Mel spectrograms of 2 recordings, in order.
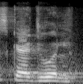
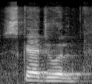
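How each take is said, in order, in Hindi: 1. यह 'sk' से शुरू होता है और इसमें 'j' की ध्वनि है। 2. यह 'sk' से शुरू होता है और इसमें 'j' की ध्वनि है।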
